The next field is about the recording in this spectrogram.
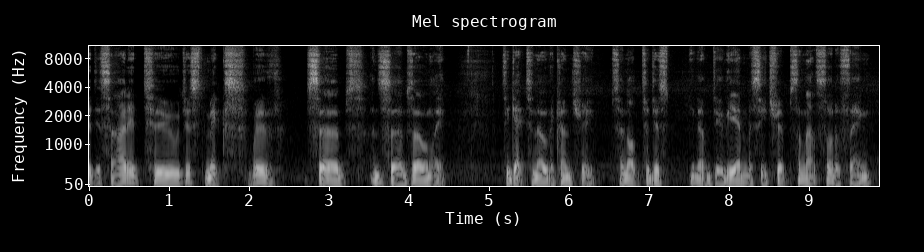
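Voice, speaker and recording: Middle-aged man, very low voice, lively anecdotal interviewee. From Yorkshire, England. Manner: animated anecdotal storyteller. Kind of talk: storytelling interview.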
